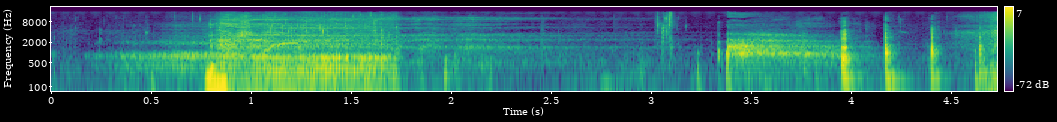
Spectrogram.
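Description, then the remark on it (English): A long, loud, wet slurp of coffee being sipped while on the phone, followed by a series of short smacking and clicking mouth sounds, with no talking. “we love the uh, sipping coffee and uh, loudly, you know, on the phone.”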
